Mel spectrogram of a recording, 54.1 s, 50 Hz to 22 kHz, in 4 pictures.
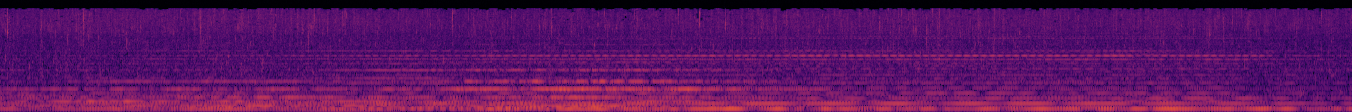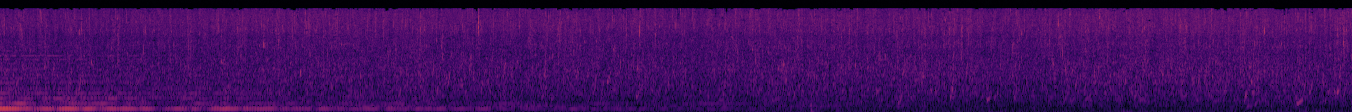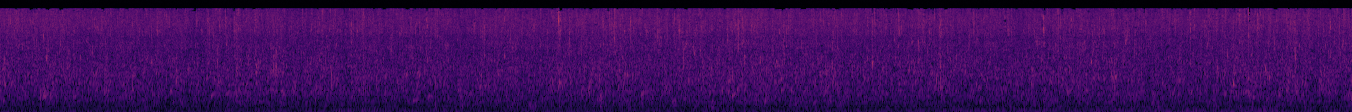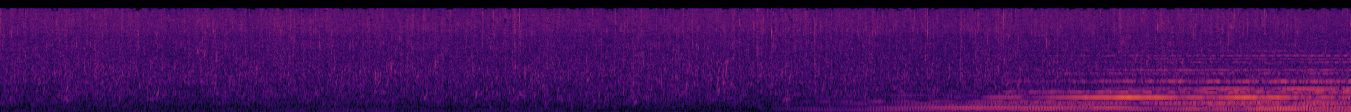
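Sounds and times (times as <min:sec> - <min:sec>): low meditation music: 0:00.0 - 0:21.5, 0:48.3 - 0:54.0.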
